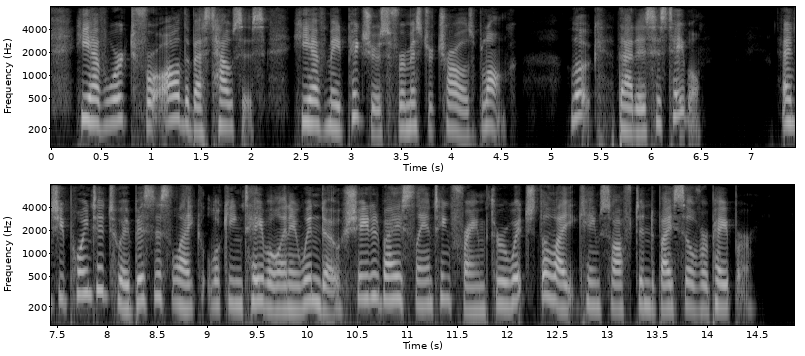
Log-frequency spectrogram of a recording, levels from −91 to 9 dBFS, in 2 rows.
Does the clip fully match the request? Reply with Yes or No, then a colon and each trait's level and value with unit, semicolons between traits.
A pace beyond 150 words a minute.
Yes: average, 200 wpm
